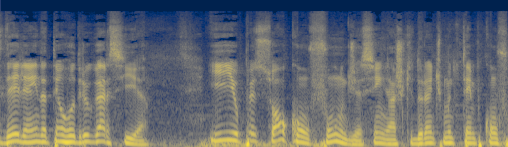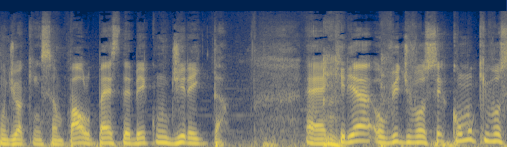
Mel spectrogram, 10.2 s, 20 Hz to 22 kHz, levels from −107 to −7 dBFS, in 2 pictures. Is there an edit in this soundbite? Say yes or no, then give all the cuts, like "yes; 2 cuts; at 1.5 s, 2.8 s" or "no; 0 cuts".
no; 0 cuts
